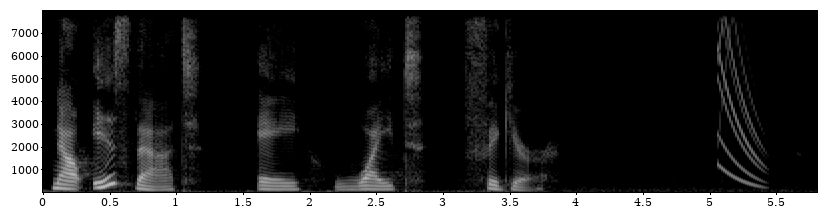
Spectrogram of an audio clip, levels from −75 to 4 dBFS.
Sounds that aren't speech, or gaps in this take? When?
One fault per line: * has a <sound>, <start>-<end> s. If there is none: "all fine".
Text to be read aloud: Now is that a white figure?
* has a chirp, 5.1-5.5 s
